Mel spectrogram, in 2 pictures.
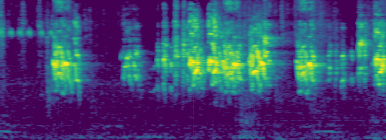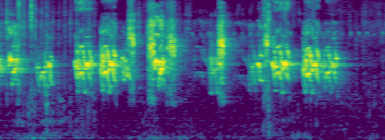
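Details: Budgerigar chirping and chattering in dense bursts of bright, scratchy, high notes, grouped into short phrases about every half second to a second, with a faint steady ticking underneath.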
